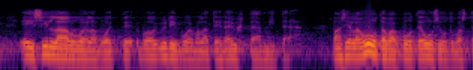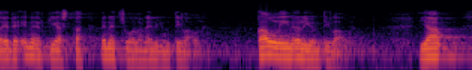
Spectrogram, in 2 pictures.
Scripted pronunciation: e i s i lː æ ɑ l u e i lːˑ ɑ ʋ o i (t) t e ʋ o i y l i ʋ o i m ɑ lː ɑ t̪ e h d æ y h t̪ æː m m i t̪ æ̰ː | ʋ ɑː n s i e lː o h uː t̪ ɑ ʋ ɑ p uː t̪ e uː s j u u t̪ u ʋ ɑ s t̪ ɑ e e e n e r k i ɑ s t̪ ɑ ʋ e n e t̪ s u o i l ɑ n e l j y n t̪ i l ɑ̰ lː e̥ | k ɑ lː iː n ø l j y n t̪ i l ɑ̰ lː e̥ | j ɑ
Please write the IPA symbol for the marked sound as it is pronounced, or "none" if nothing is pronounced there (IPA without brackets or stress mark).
t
